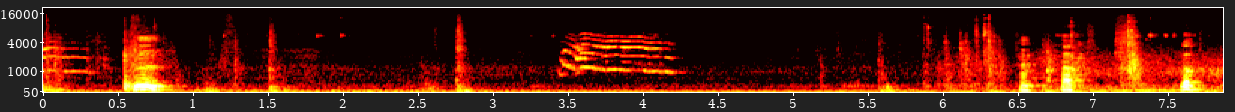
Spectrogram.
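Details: Maine Coon or Ragdoll house cat eager to go out and play makes one short, downward-sliding meow amid thumps, clicks and brief human speech as a door is opened.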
